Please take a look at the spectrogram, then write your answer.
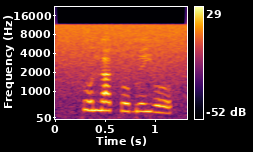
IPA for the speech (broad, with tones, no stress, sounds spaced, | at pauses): k o˦ n a˦ k o˧ b e˧ j o˨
